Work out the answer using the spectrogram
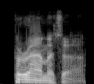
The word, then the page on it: parameter: British English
